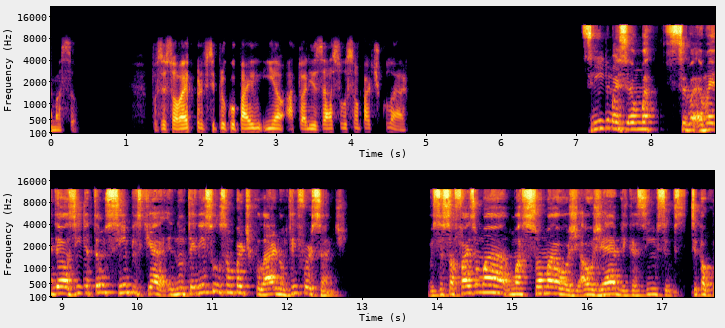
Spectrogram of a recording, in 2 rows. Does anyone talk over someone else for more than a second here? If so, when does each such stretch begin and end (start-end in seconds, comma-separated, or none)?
none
